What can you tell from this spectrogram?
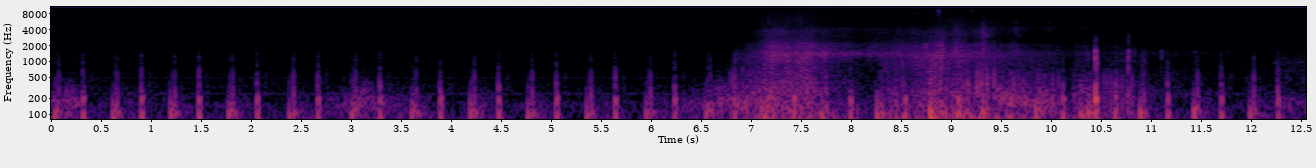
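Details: Own heartbeat recorded with the fan off, shortly after the heart began feeling really thumpy: fast, steady low thumps, briefly masked midway by a rushing noise, said to be blood rushing, then clear again; heart sounds.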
